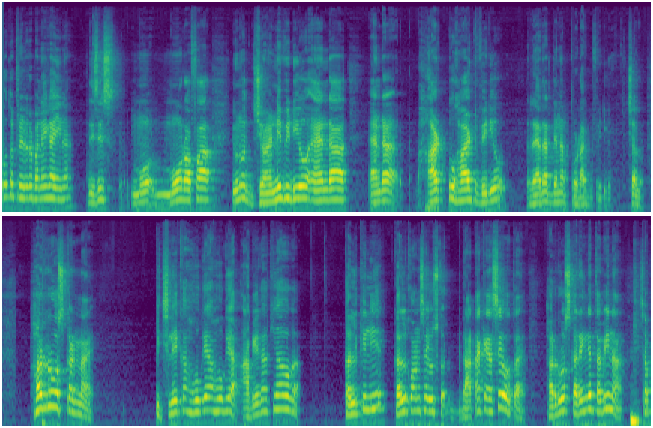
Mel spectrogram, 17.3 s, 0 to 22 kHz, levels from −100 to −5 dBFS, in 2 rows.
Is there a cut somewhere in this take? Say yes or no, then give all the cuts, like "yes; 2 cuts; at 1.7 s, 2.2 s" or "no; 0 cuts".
yes; 2 cuts; at 1.0 s, 8.8 s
